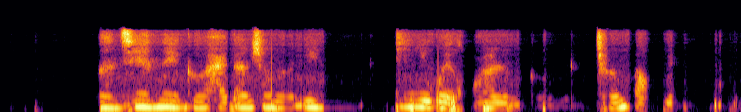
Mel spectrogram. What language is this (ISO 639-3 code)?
zho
